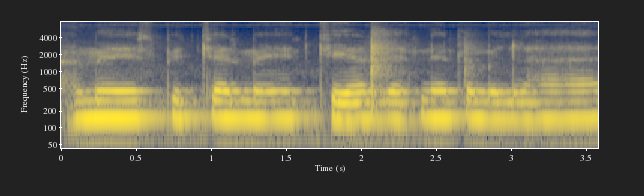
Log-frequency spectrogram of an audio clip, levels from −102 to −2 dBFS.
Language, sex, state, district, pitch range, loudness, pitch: Hindi, male, Chhattisgarh, Raipur, 145-150 Hz, -14 LUFS, 150 Hz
